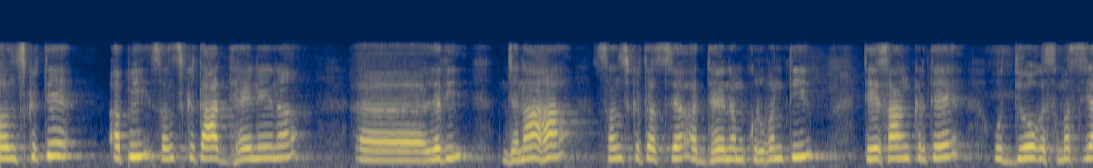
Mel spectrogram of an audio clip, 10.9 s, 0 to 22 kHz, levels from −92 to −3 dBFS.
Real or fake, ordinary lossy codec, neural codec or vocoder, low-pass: real; AAC, 32 kbps; none; 7.2 kHz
